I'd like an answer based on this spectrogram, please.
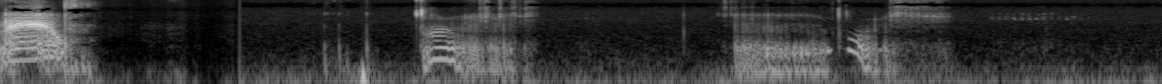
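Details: Domestic cat Caesar von Schwanheim, a pet, purring and complaining: a rough, noisy first call, then a short harmonic chirp near two seconds and a longer drawn-out complaining meow around four seconds, with quiet gaps between.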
